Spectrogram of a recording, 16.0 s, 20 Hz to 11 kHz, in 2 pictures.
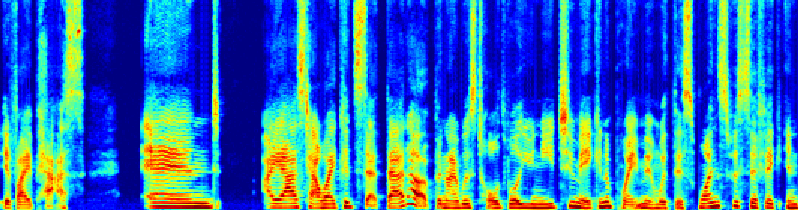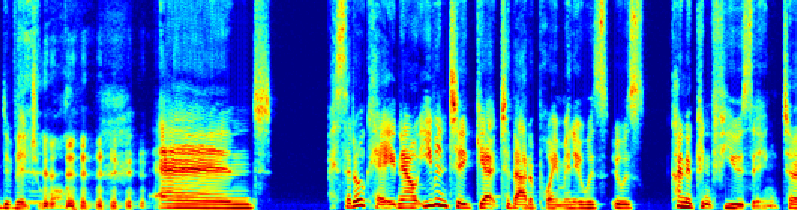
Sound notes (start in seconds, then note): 8.2 chuckling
